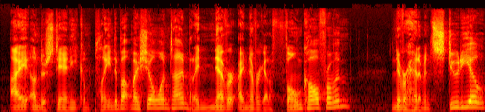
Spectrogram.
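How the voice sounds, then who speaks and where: A man with an American accent talks at a very fast pace. His fairly low pitch makes very wide swings. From Cleveland, Ohio. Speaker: radio talk show host. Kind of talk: casual chat. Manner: halting, frequent repeated words.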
